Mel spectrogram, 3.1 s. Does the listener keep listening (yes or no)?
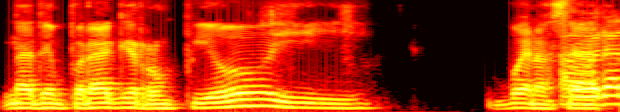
yes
